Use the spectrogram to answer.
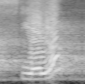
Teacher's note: formé un diptongo uniendo vocal, una débil, la I, y una fuerte con la E, y formé la sílaba cie, ¿ok?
